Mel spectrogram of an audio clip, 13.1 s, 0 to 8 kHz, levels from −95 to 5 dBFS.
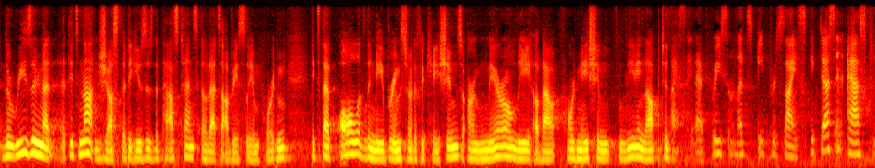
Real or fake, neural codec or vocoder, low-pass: fake; codec, 16 kHz, 1 kbps, FunCodec, trained on LibriTTS, 50 frames a second; 7.2 kHz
